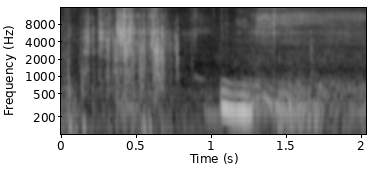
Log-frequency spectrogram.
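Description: Crinkling of clear plastic wrap on a toy train as it is handled, in a short crackly burst over the first half-second or so. About a second in, a brief falling voice sound.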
